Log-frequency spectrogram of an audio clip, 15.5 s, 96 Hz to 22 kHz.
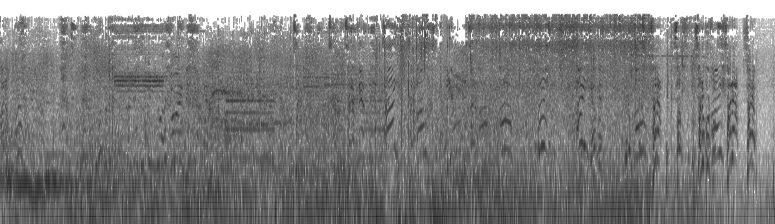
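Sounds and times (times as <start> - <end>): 
car engine and road noise while driving: 0.0 - 15.5.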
